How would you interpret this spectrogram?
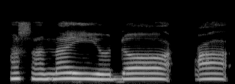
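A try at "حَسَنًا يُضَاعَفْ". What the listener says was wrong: Ingat dengungnya ya. Idgham bi gunnahnya gimana bacanya? Agak ditahan lebih lama ya.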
